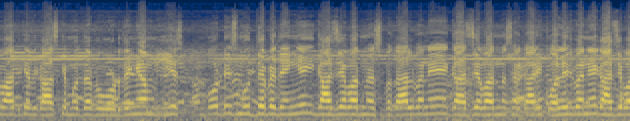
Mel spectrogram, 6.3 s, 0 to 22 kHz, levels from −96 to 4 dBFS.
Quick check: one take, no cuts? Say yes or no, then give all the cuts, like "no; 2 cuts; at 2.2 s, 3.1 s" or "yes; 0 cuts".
yes; 0 cuts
